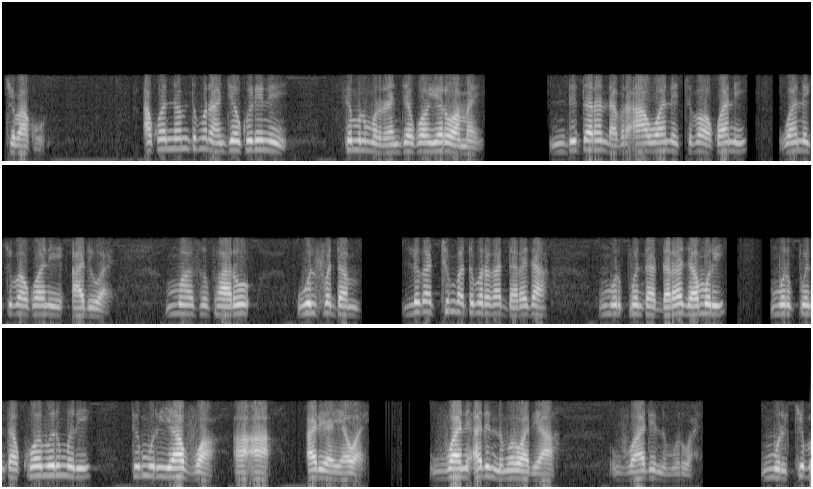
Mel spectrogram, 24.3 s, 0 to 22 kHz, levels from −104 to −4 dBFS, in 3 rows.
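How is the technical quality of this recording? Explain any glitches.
The technical quality is poor throughout, because of one fault: Dialogic VOX ADPCM coding. Each sample is stored as a coarse 4-bit step from the previous one, which fits a 32 kbps stream, and the speech is confined to a phone band of 300 Hz to 3.5 kHz and carries a plainly audible gritty hiss. A spectrogram shows an empty region above 3.9 kHz and a grainy noise floor that rises and falls with the speech.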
